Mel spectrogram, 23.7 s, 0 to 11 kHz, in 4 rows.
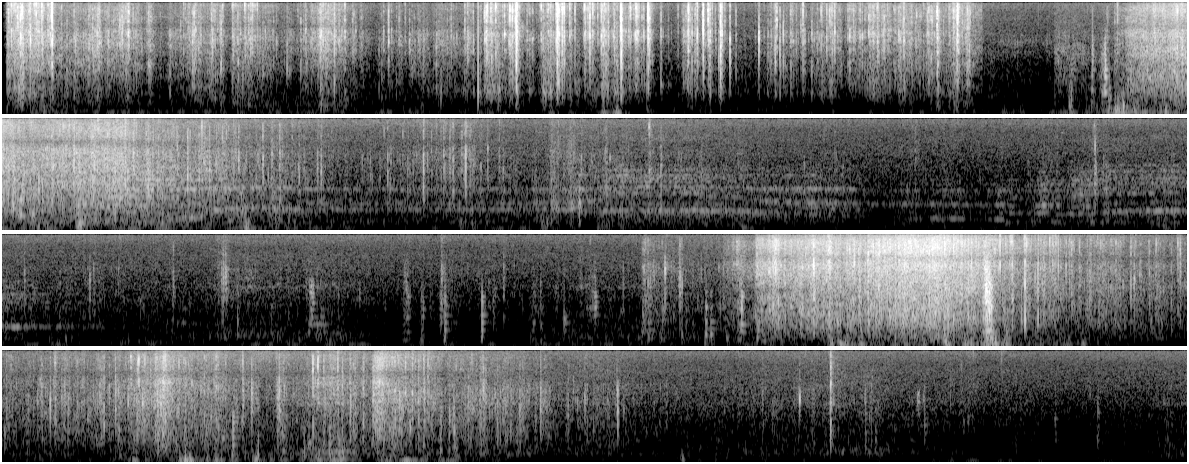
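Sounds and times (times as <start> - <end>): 
forest walk: 0.0 - 10.0, 15.1 - 20.7.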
